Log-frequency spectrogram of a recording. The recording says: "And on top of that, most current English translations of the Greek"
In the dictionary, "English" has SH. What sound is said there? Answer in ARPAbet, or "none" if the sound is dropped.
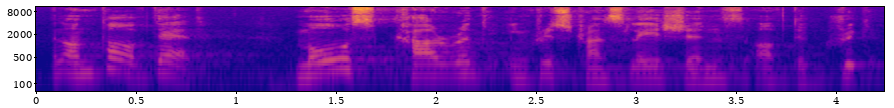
S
